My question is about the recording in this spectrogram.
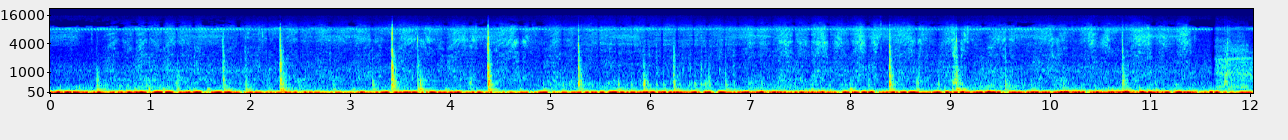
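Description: A hand-held sanding pad is scrubbed back and forth against a wet, oxidized plastic headlight lens in wet sanding, in short rubbing strokes about once a second. A steady low rumble runs underneath.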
